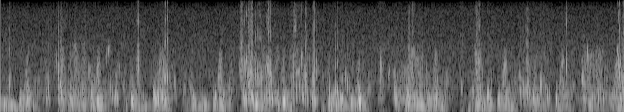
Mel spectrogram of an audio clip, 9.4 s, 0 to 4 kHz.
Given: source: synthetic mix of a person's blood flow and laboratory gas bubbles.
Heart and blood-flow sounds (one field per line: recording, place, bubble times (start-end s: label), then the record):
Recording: Doppler ultrasound of blood flow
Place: precordium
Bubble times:
0.10-0.17 s: bubbles
0.64-0.77 s: bubbles
0.80-1.54 s: bubbles
1.57-1.80 s: bubbles
2.02-2.13 s: bubbles
2.29-2.65 s: bubbles
3.57-4.19 s: bubbles
4.33-4.79 s: bubbles
4.91-5.30 s: bubbles
5.66-5.77 s: bubbles
5.81-6.47 s: bubbles
6.89-6.96 s: bubbles
7.07-7.40 s: bubbles
7.70-8.28 s: bubbles
8.46-8.53 s: bubbles
8.71-9.37 s: bubbles
From the record:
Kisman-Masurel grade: 342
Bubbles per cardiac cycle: rolling drumbeat, 9 or more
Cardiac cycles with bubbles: 100%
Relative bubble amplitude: moderate (0.250 to 0.450)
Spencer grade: 3 (all of the cardiac periods contain showers or single bubble signals, but not dominating or overriding the cardiac motion signals)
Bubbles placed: only in the low amplitude regions of the cardiac cycle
